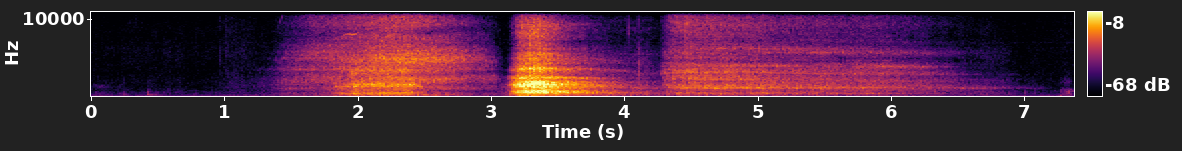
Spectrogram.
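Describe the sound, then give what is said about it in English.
Deep breathing: slow, airy inhales and exhales, quiet and breathy, with one sharper, louder breath partway through. “Breathe more deeply.”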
